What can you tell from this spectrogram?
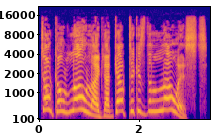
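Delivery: very high, slow mock wail; hammed-up shrieky protest; mocking imitation. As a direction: stretch it out, way up high. Imitating Bronwyn in quarrel.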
